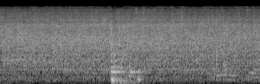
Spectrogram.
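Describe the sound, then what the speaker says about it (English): Rice stick noodles hit hot cooking oil in a pan for a beef chow foon stir fry, giving a steady broadband sizzle with a brief louder burst partway through, close and continuous, no voices. "So next, I'm going to put the rice stick noodles in there."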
